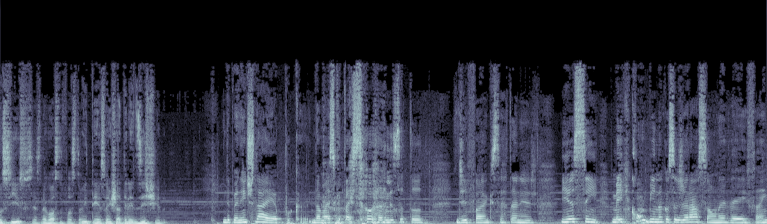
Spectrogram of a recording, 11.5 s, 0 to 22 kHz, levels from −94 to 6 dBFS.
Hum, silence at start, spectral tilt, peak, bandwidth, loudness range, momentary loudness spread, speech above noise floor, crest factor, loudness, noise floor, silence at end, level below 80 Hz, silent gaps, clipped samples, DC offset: none; 0 s; -5 dB/octave; 0 dBFS; 16.5 kHz; 2 LU; 8 LU; 26 dB; 12 dB; -12 LUFS; -37 dBFS; 0 s; -28 dBFS; none; under 0.1%; under 0.1%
